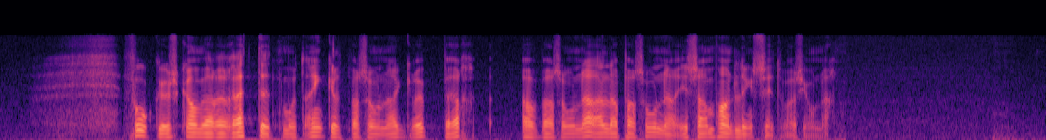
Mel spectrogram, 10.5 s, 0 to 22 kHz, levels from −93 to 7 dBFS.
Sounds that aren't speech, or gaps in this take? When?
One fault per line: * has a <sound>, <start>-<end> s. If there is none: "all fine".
all fine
